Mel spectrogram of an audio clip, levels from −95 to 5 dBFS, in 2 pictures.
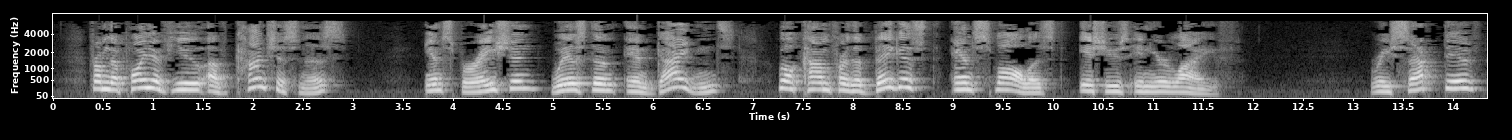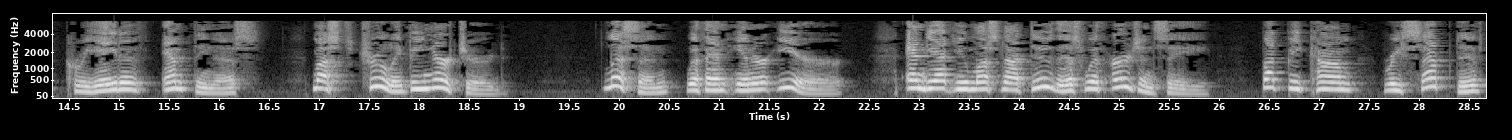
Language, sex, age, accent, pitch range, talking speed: English, male, 60-79, American, 150-225 Hz, 95 wpm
